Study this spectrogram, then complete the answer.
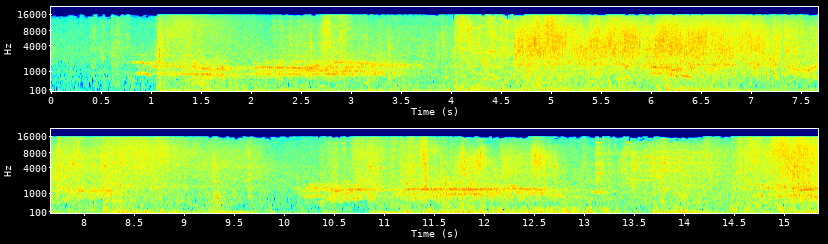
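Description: Sea waves rush and splash against a ship.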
